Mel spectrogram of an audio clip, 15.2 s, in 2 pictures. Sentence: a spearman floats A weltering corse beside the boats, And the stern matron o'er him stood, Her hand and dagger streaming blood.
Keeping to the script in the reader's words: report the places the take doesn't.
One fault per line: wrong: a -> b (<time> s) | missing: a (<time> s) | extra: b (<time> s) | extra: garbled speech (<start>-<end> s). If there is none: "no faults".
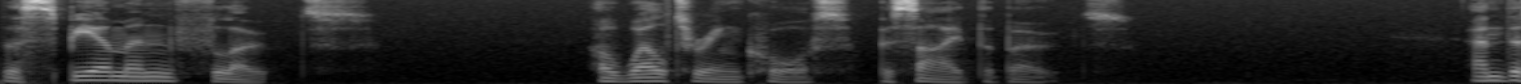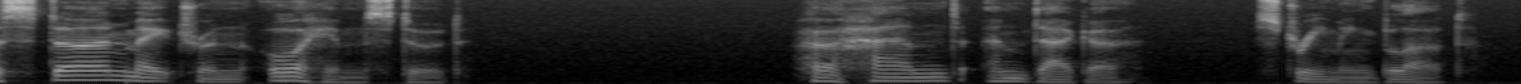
wrong: a -> the (0.0 s)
